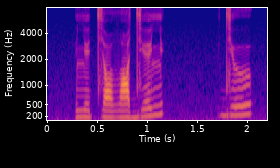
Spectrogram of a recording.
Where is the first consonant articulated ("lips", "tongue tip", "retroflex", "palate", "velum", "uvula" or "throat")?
tongue tip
